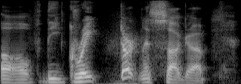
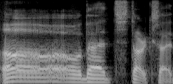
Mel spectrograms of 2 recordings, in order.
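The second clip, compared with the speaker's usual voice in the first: usual speaking voice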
